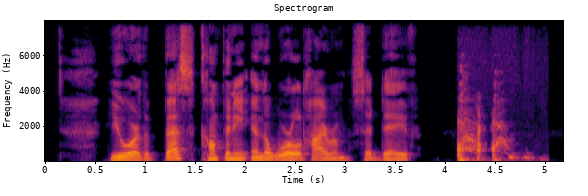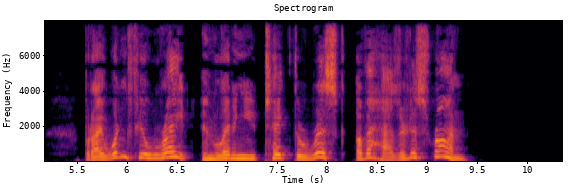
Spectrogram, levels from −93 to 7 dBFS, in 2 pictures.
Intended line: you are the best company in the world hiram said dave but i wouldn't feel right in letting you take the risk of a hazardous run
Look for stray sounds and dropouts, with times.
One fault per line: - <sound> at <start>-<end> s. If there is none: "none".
- cough at 4.1-5.1 s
